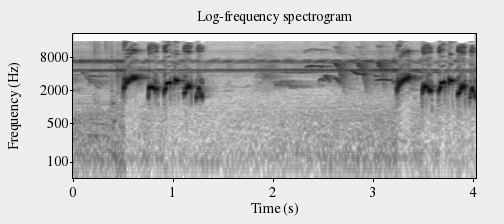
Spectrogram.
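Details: Fighting song (hót đấu) of a red-whiskered bulbul, played to stimulate birds: a run of five or six fast, liquid whistled notes, a short gap, then a similar rising-and-falling phrase, with a steady high whine behind.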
